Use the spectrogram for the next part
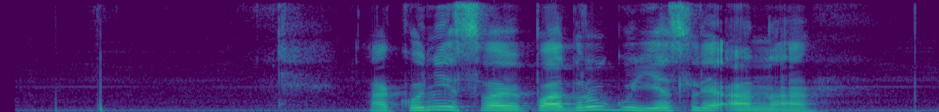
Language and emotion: Russian, neutral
